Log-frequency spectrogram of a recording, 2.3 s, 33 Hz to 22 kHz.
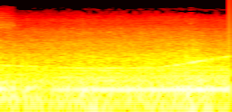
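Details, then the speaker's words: Audi B5 S4 twin-turbo after boost leak fixes: thin siren-like whistle climbs as turbos spool over engine drone. Owner suspects remaining leak at inlet or charge pipe clamps; cause unconfirmed. "like after I do a whoa it almost sounds like a almost sounds like a siren going off pretty funny"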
